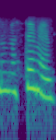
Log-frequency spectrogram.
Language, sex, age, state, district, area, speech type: Hindi, female, 45-60, Uttar Pradesh, Ayodhya, rural, conversation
